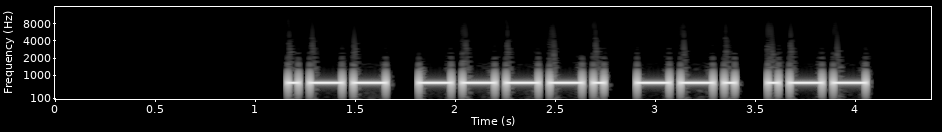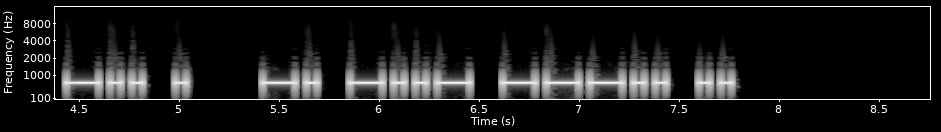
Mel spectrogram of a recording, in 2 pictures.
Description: Morse code, heard as a keyed tone, about 22 wpm, 700 Hz. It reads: W9GW DE NX8I
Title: USA Callsign DE Callsign - 4 Characters - 22wpm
